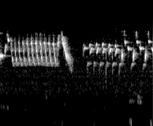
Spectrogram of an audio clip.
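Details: European goldfinch singing in competition style: a rapid run of high tinkling notes ends in a downward buzzy sweep, then a short pause and more varied, jangling twittered phrases.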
